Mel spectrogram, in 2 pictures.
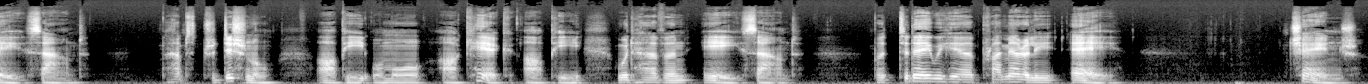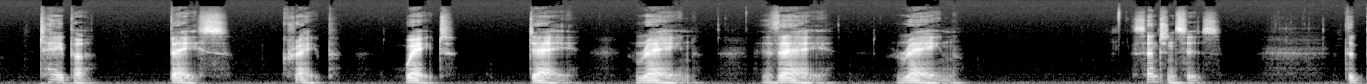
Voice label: Diphthongs Face, rp; speech; dialects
